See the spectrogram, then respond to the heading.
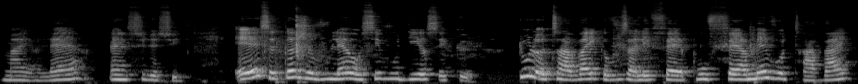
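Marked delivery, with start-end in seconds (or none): none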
